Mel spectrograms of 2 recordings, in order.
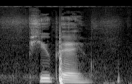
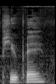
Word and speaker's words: pupae: And then when this mealworm keeps eating and eating, it turns into a pupae. And a pupae, people say pupa, but it's pronounced pupae.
